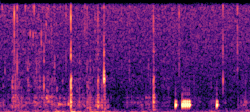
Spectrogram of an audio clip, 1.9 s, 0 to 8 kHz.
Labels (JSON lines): {"label": "biophony, knock croak", "recorder": "SoundTrap 300"}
